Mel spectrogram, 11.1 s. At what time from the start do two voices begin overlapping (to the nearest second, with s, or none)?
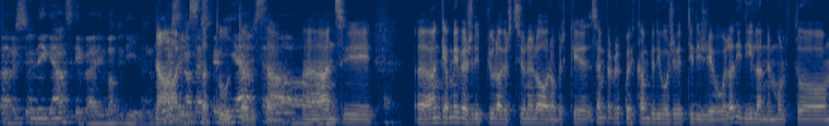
2 s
